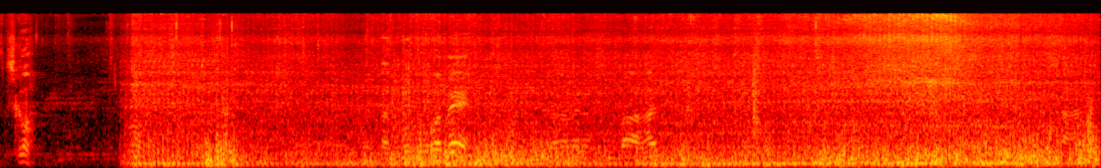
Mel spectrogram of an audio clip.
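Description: A motorbike engine hums steadily while riding.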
